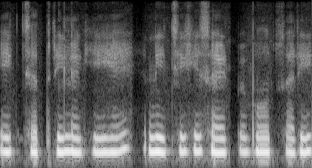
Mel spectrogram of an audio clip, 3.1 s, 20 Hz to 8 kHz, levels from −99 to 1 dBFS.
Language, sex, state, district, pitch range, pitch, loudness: Hindi, female, Chhattisgarh, Jashpur, 215-220 Hz, 215 Hz, -14 LUFS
